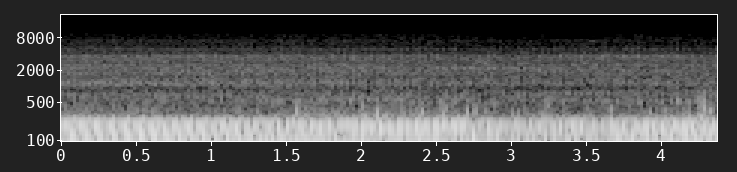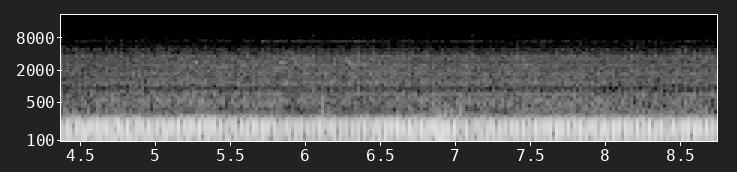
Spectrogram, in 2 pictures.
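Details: 2017 Subaru WRX after aftermarket charge pipe and top-mount intercooler install, same with OEM parts refitted and blow-off valve kept: low uneven stumbling idle, stalls, white exhaust smoke; owner suspects boost or vacuum leak.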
